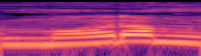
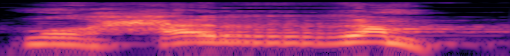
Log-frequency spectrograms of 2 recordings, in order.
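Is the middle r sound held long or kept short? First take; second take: short; long. First: The word has a single, short r sound. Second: The word has a held, doubled r sound. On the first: The speaker calls it wrong. "ये मोहरम नहीं है" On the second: The speaker calls it right.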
